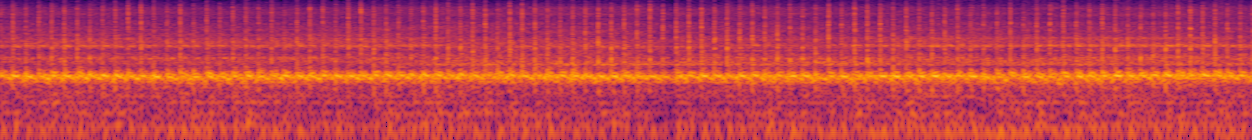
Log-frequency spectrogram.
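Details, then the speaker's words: Scooter held at revs after the CVT belt snapped and was replaced: fast hammering knock from the rear variator area, and the belt doesn't drive when throttled; cause unknown, suspected to have broken the belt. "о какой-то стук непонятный такой идёт вот в задней части не знаю походу из-за этого и ремень и оборвало"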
